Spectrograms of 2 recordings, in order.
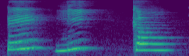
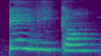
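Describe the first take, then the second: First: Pélican high and very slow, three separate syllables. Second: Pélican high, syllables linked without pauses; joined-up dictation. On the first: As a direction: pause between pé, li and can. Teacher dictates a word by syllables. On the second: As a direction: say Pélican as one carefully sounded word. Same dictated word said joined. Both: Shown as a demonstration.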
